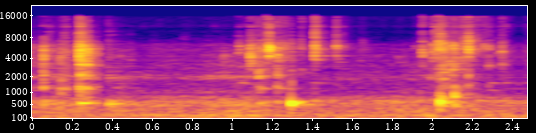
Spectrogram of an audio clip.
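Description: Hot, thick homemade ketchup poured through a plastic funnel into a glass jar: soft pouring and dripping, with a few light clicks.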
